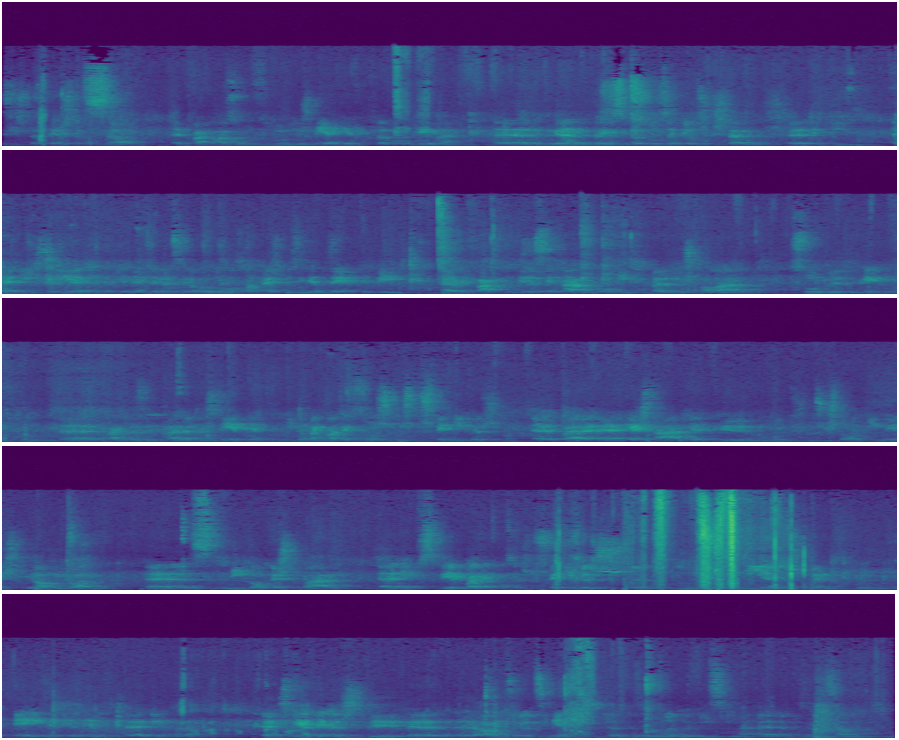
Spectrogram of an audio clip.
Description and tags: Sounds during the conferences of MyCareer day in the Universidade Católica de Lisboa.
conference, social, university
